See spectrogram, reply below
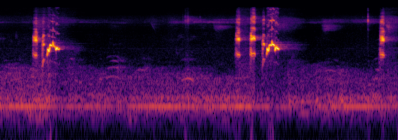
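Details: A sooty-headed bulbul calls at a rival with two spaced bubbly phrases of clicks and a rising warbled note, three seconds apart, plus a few faint chips over a low steady hum.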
